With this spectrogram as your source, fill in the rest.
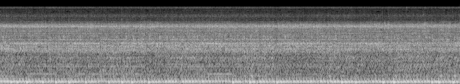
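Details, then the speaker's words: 100cc motorcycle engine after the bearing was replaced, idling while the clutch is pressed repeatedly. Steady, even single-cylinder idle that stays smooth; no rattle or whir, the earlier clutch-press noise is gone. "दोस्तों बिल्कुल आवाज इसकी perfect हो गई है बंद कर दो यह दोस्तों हमारे इंजन की बिल्कुल आवाज स्मूथ हो चुकी है बिल्कुल गायब हो चुकी है"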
